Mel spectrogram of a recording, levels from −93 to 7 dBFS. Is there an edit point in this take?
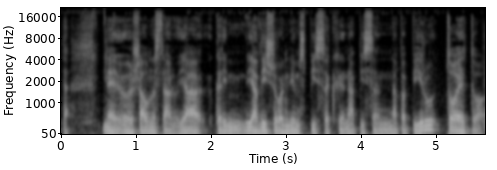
yes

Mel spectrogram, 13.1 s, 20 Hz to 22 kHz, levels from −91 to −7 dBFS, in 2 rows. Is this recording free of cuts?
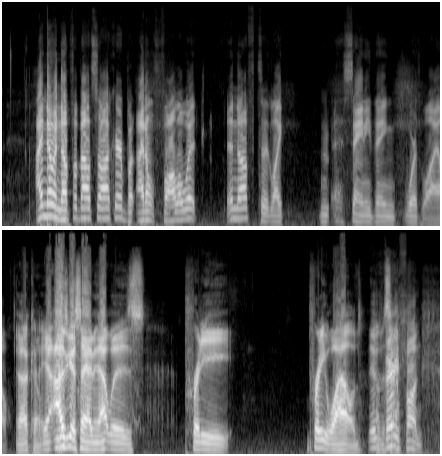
yes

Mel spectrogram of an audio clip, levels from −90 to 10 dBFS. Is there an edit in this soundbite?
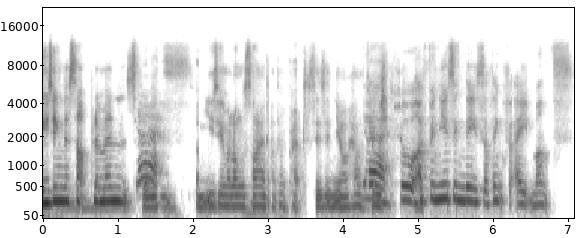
yes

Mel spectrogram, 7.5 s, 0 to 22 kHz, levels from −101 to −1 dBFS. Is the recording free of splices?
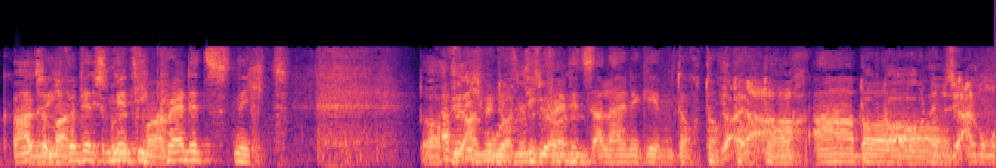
no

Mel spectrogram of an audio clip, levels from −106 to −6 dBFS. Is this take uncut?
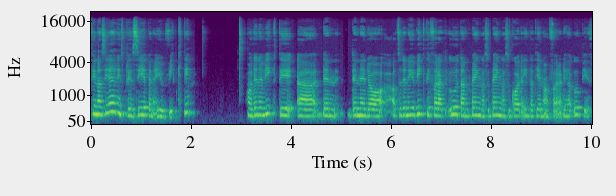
no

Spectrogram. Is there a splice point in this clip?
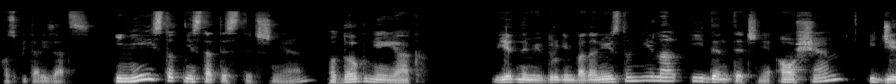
yes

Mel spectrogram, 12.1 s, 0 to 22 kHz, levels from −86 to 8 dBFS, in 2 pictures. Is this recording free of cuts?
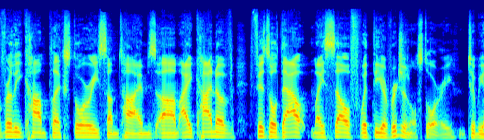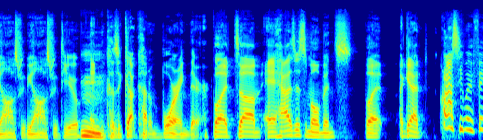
no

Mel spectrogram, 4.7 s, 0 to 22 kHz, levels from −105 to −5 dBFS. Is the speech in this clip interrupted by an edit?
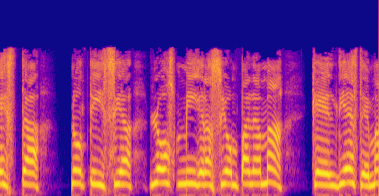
yes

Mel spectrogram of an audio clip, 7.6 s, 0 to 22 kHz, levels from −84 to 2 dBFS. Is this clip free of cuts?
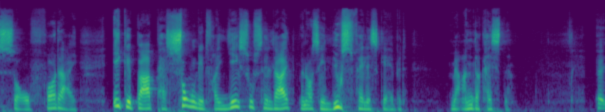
no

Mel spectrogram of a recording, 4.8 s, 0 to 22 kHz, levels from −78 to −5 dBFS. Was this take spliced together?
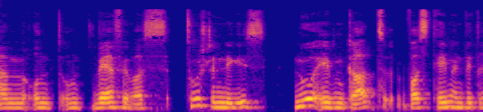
no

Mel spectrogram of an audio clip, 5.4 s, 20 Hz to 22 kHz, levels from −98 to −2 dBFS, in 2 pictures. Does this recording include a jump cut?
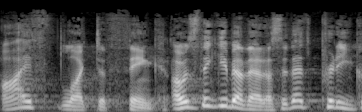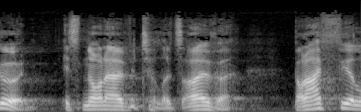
no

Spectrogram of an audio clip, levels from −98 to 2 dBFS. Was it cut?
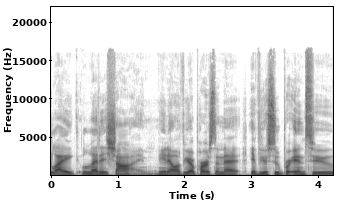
yes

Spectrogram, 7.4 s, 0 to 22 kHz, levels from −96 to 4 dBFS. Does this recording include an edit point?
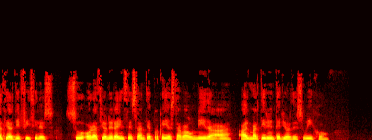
yes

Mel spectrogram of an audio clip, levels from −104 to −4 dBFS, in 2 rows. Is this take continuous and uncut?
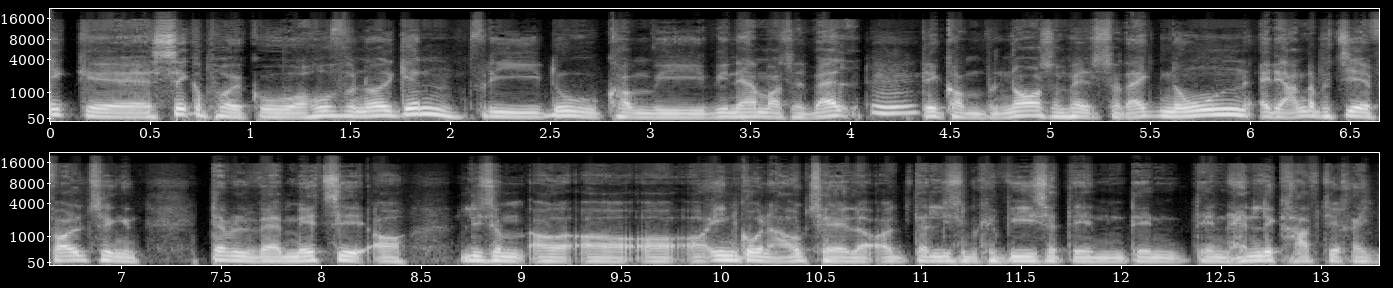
yes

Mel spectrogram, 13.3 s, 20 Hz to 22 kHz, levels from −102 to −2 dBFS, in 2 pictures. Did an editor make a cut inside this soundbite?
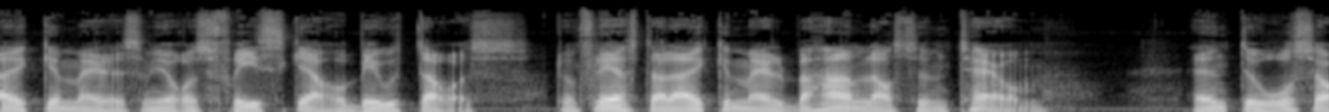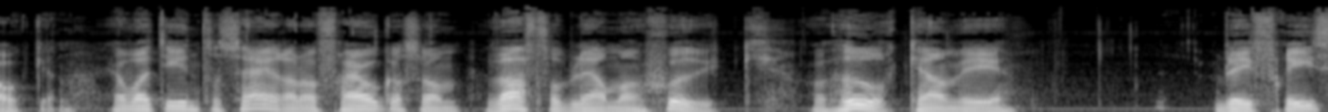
yes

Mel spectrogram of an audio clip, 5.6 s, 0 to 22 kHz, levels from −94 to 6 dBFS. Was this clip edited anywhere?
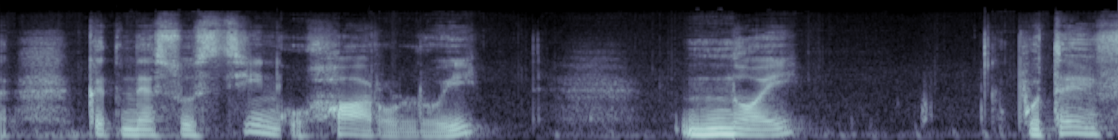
yes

